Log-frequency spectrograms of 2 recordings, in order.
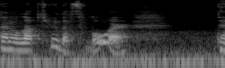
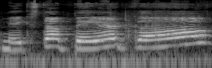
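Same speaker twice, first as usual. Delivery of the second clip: rising higher and louder into a big sneeze; building to a sneeze; 11 semitones higher, 13 dB louder, much slower than usual. A narrator's reading. Parent acting the bear's sneeze for a child, building to a loud achoo.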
